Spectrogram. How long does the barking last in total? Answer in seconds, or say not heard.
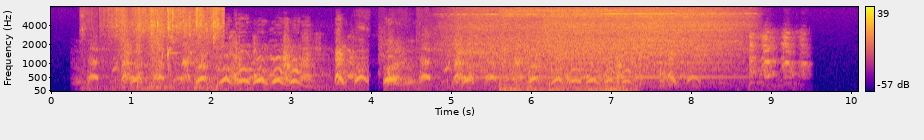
9 s.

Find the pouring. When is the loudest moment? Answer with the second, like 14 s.
1 s.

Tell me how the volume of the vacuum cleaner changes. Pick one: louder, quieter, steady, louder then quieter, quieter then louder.
louder.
